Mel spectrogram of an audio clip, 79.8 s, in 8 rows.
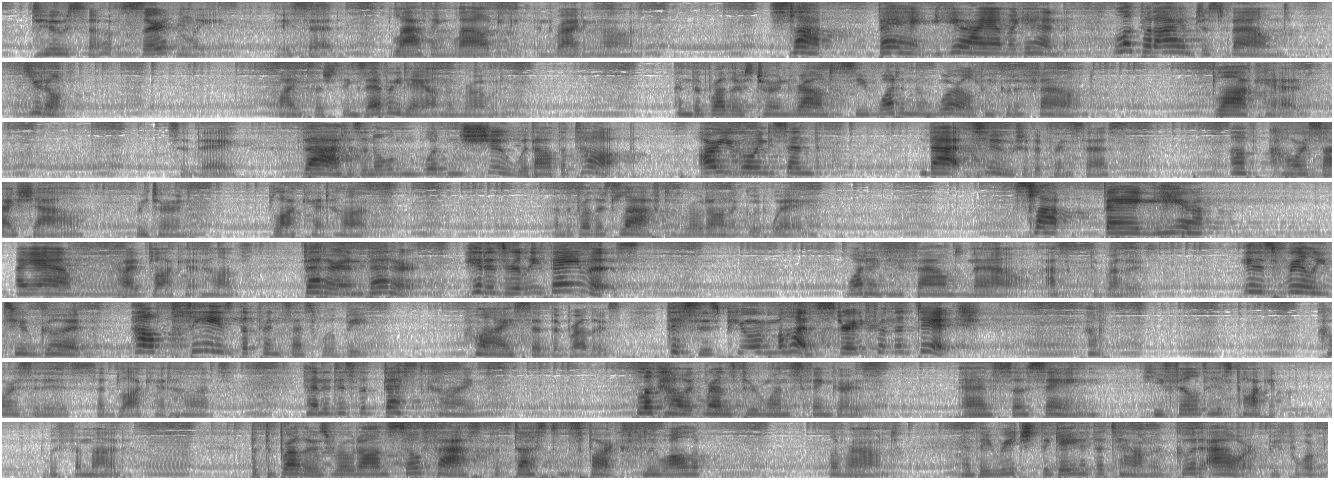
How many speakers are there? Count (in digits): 1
